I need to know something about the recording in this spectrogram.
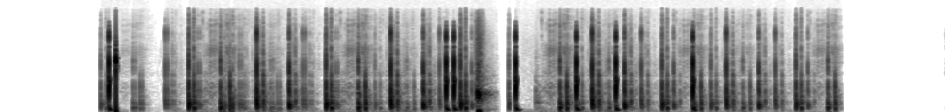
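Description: Quick punches thump against a punching bag.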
